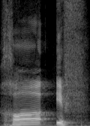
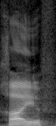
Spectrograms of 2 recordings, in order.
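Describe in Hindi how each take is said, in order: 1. हर आवाज़ पूरी तरह और साफ़ बोली जाती है। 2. बीच की आवाज़ें जल्दी-जल्दी आपस में मिला दी जाती हैं। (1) "वैसे तो लफ्ज़ सही यही है" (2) "जब इसको तेज़ बोला जाता है"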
